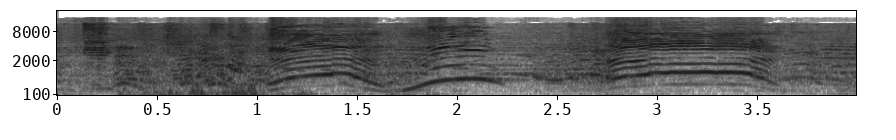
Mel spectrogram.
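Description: A woman screams as authorities take away her belongings, over a noisy, agitated crowd: two long, high-pitched wailing cries, the first wavering up and down, the second sustained and piercing, with background chatter and shouting throughout.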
